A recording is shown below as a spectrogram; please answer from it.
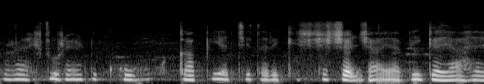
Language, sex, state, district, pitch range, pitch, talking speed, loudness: Hindi, female, Jharkhand, Deoghar, 215-235 Hz, 225 Hz, 125 wpm, -19 LUFS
